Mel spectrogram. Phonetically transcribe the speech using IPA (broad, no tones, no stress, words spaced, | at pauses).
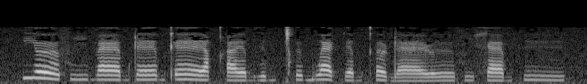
jœ fiːbæːbʈɛːbkʼɛː qʰɛːbðybǀʰøbwæ kɛbkʰœ ɖæːɭøːfixæb kyː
